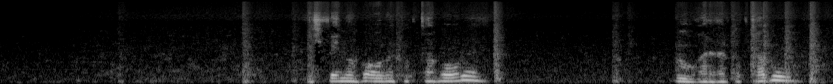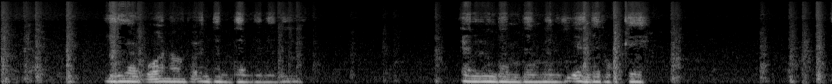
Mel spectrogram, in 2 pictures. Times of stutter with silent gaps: none

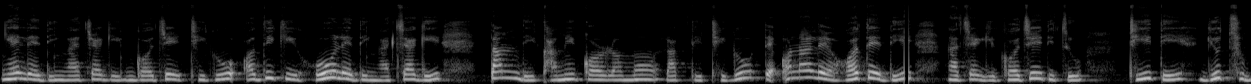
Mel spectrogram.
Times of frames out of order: none

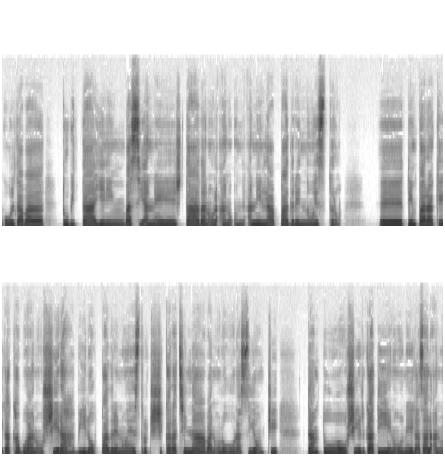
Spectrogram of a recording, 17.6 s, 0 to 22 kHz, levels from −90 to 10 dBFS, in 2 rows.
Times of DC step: none

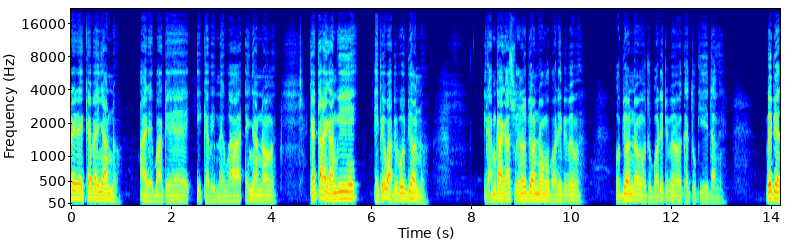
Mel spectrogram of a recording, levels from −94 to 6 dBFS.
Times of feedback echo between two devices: none

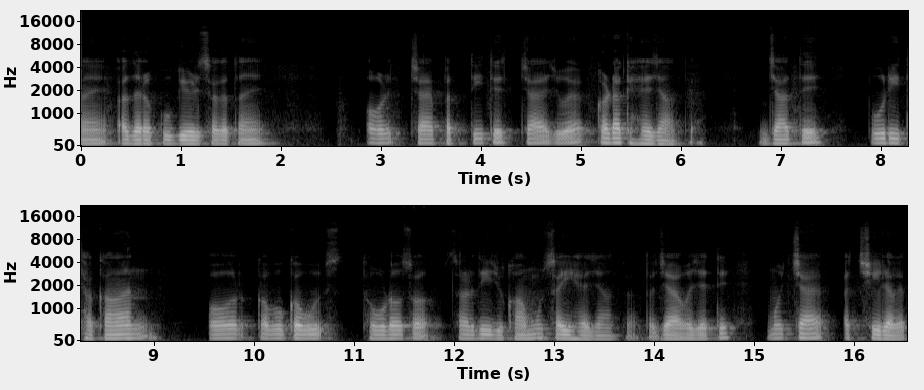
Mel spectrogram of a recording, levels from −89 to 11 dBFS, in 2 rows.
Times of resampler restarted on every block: 9.70-12.30

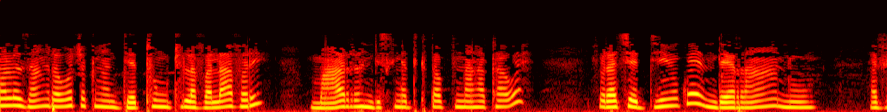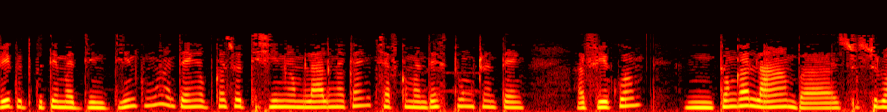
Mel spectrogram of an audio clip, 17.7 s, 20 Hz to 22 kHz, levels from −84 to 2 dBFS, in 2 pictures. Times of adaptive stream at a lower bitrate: none

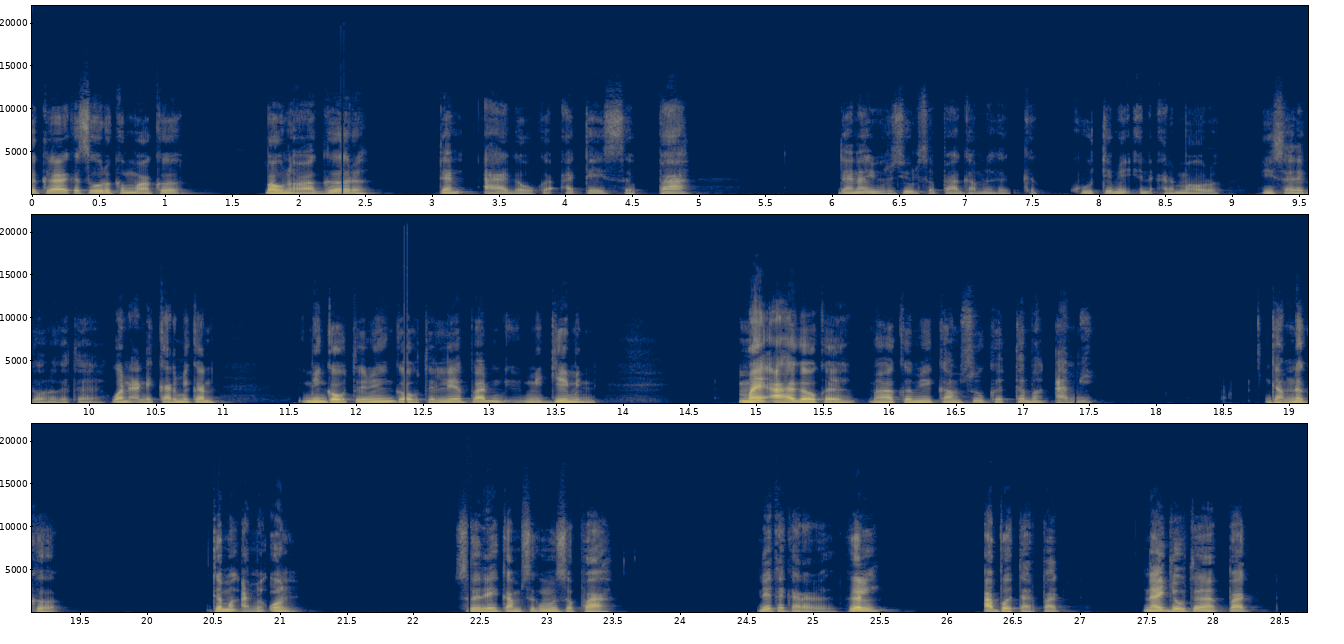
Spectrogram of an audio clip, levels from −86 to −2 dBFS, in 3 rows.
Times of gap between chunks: 2.31-2.34, 7.34-7.36, 12.36-12.38, 17.38-17.40, 22.40-22.43, 27.43-27.45

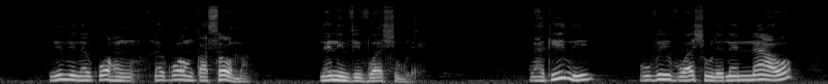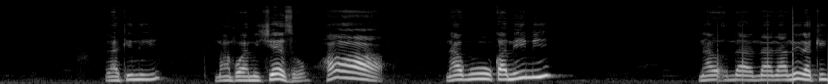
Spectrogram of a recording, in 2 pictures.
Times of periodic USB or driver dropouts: 15.45-16.46

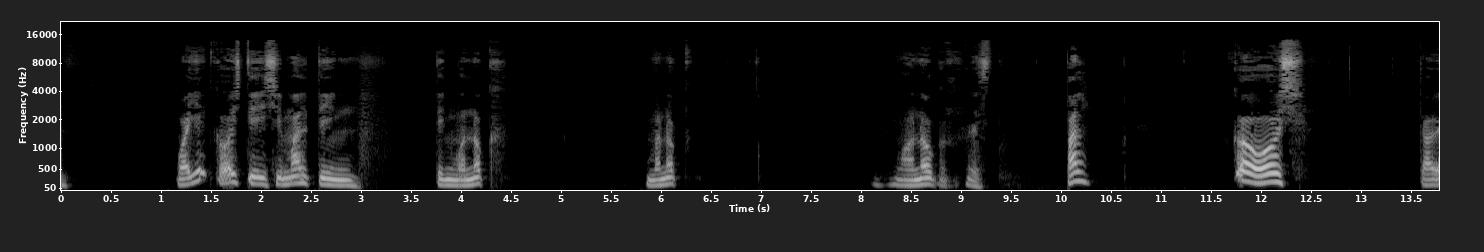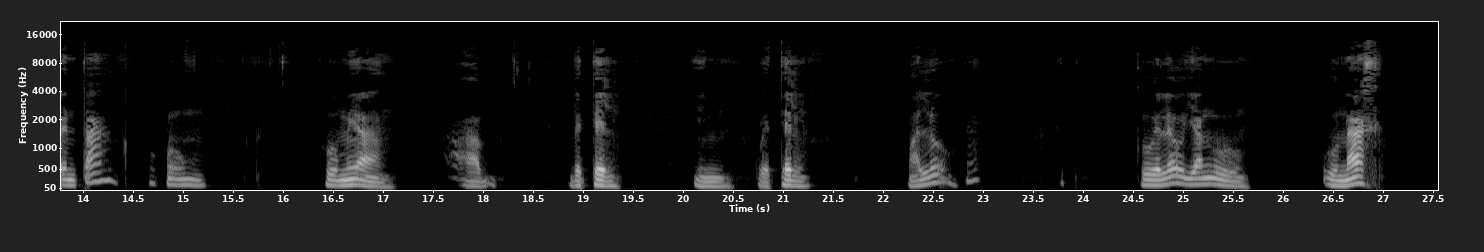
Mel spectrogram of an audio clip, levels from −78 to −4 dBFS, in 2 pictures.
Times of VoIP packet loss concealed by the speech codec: none

